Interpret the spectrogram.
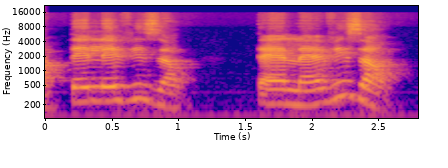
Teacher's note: abrem-se todas as vogais não só as pré tônicas isso é aquela vogal que vem antes da sílaba tônica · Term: abertura da vogal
